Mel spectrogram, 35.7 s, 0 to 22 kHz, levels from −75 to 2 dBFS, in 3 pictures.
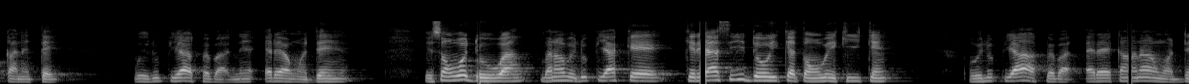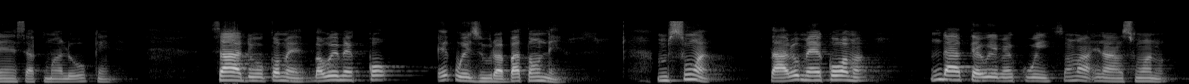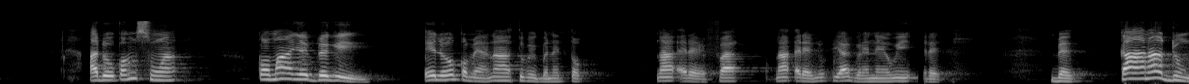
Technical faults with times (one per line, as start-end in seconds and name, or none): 4.78-4.84 packet loss on an ADPCM call
7.00-7.10 packet loss on an ADPCM call
11.28-11.33 packet loss on an ADPCM call
32.96-33.06 packet loss on an ADPCM call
